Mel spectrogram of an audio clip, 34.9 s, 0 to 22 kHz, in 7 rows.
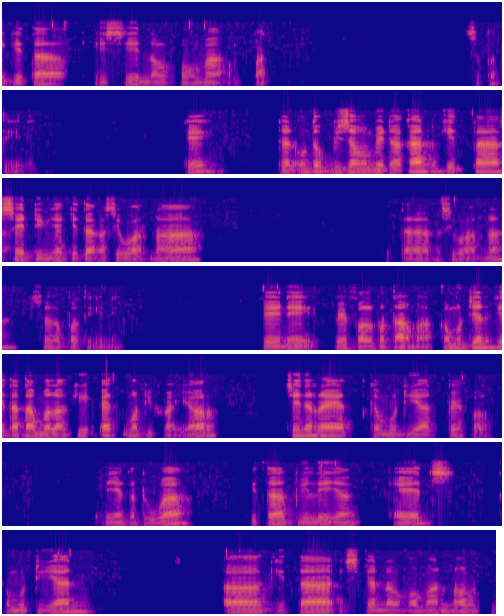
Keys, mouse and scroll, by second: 0.2-5.1 drag, 9.4 click, 10.0-10.5 scroll down 2, 11.6 click, 12.3 click, 14.3 click, 17.3 click, 20.7-24.5 drag, 27.2 click, 27.9 click, 30.3-34.9 drag.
